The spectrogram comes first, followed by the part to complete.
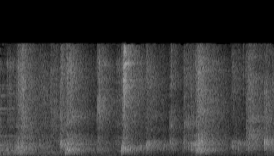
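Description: Sparse applause from a small audience at the end of a live song, separate claps about twice a second.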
